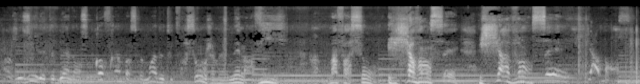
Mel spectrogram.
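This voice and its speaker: This testimony comes from a high-voiced man from Belgium, addressing the camera with music playing beneath him. He keeps a measured pace, telling his story in a lively, chatty way, repeating phrases for effect and dramatizing some moments.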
